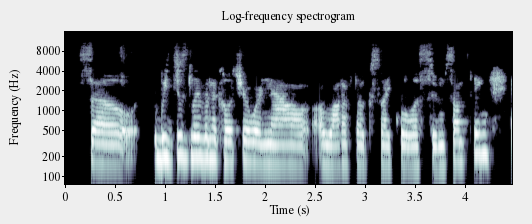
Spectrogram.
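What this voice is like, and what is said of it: Male voice, higher than usual pitch. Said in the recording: “my voice is a little bit higher than most guys”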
